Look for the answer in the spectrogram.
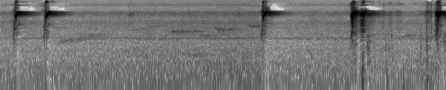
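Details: Small, actively singing siri-siri bird, used as a master and lure for songbirds, gives scattered thin high chirps: two close together, a long pause, then a single chirp and a final few, over quiet hum.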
